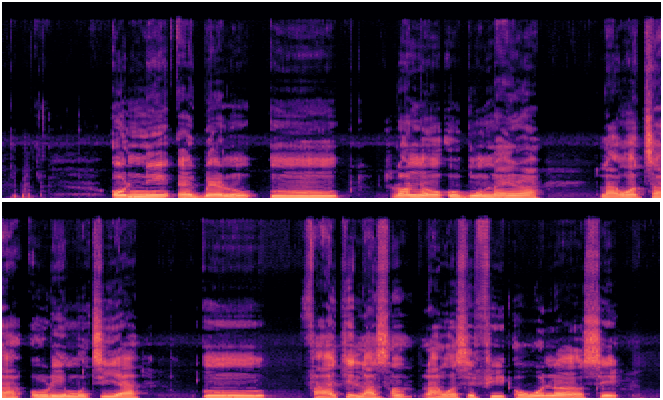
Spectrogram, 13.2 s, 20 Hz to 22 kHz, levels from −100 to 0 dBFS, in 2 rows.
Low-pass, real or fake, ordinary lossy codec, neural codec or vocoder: none; fake; none; vocoder, 48 kHz, 128 mel bands, Vocos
